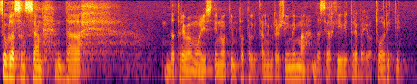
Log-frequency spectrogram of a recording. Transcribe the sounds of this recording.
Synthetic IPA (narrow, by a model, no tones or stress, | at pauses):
suːɡlˠasansamd̪a | d̪at̪ɾe̞bamoist̪inuot̪iːmt̪o̞t̪alit̪aɾnimɾe̞ʒiːmimad̪aseaɾxiːʋit̪ɾe̞bajuot̪ʋo̞ɾit̪i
